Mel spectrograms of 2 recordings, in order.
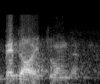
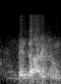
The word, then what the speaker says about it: Bedeutung: Questo è femminile, Allora, il nesso EU in tedesco si legge OI, mi dispiace per voi, ma... quindi Bedeutung, o Europa, in tedesco così dico. Bedeutung,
